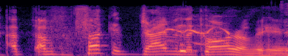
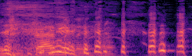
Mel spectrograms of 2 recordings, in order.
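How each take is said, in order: First: Said in the usual way. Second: Pitched up and laughing; laughing high-pitched repeat. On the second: Pretend. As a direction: squeal it through a laugh.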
